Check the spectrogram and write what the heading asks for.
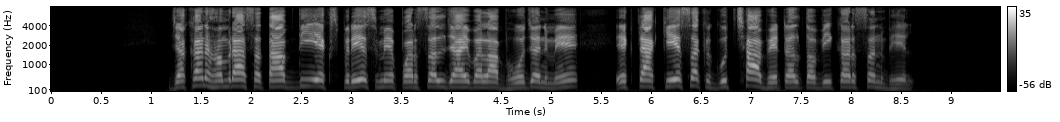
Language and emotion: Maithili, disgusted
